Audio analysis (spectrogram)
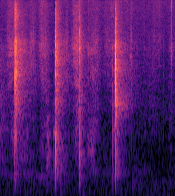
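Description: Several quick clattering rattles of Simurgh board game tiles being shuffled, short bursts spaced unevenly, close and fairly loud.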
